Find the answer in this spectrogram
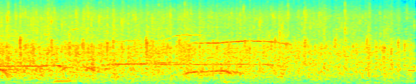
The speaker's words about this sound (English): So I'll give you an applause for you.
